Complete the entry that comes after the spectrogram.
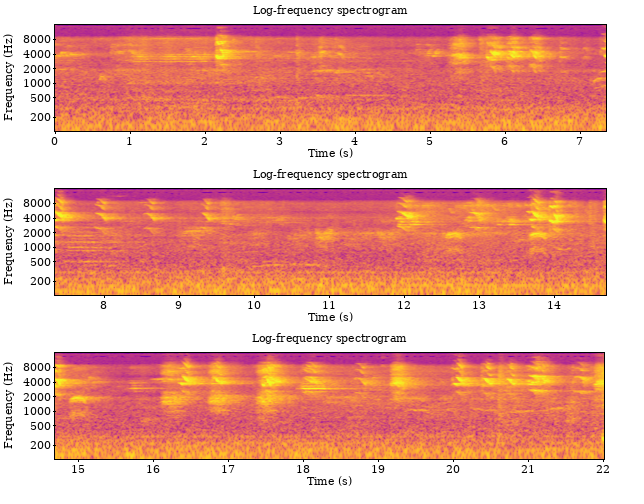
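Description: Birds chirping, with many short high chirps, sparse at first and coming thick and fast over the second half, over a steady low background hum.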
